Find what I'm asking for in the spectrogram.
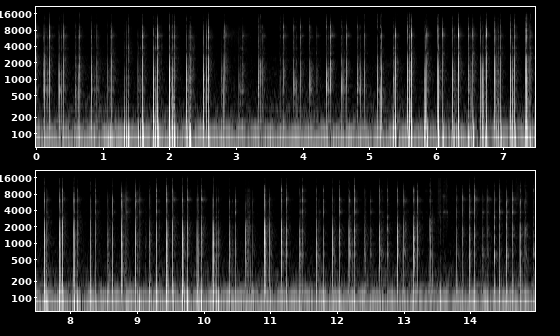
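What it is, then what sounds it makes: Bamboo jar lid tapped. Fingertips rapidly tap a round, engraved, palm-sized bamboo jar lid held close, producing a fast, continuous stream of short, dry, clicky taps with bright edges and almost no ring. A steady low hum runs underneath the whole time.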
